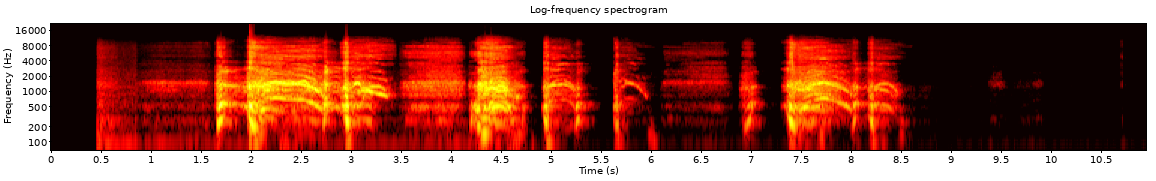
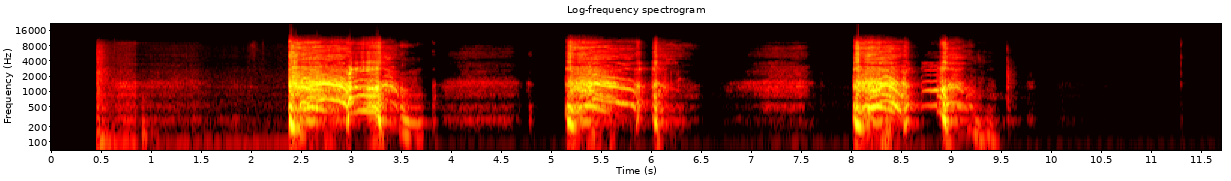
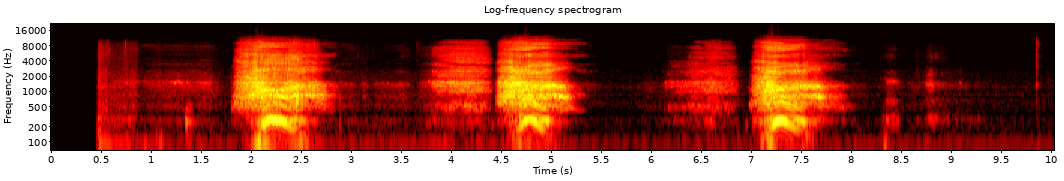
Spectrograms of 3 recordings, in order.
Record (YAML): cough_length: 11.0 s
cough_amplitude: 32768
cough_signal_mean_std_ratio: 0.44
three_cough_length: 11.7 s
three_cough_amplitude: 32767
three_cough_signal_mean_std_ratio: 0.38
exhalation_length: 10.0 s
exhalation_amplitude: 32745
exhalation_signal_mean_std_ratio: 0.41
survey_phase: alpha (2021-03-01 to 2021-08-12)
age: 65+
gender: Male
wearing_mask: 'No'
symptom_none: true
smoker_status: Never smoked
respiratory_condition_asthma: false
respiratory_condition_other: false
recruitment_source: REACT
submission_delay: 1 day
covid_test_result: Negative
covid_test_method: RT-qPCR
